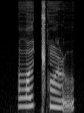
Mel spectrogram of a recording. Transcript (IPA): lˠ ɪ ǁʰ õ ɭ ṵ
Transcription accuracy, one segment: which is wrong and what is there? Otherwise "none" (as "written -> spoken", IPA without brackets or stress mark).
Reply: ɪ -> ɨ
